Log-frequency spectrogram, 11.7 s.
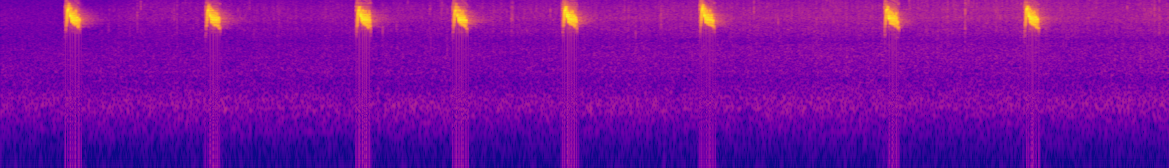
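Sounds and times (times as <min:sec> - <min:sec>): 
common chaffinch Fringilla coelebs calls: 0:00.6 - 0:00.9, 0:02.0 - 0:02.3, 0:03.6 - 0:03.8, 0:04.5 - 0:04.8, 0:05.6 - 0:05.8, 0:07.0 - 0:07.2, 0:08.8 - 0:09.1, 0:10.2 - 0:10.5.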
